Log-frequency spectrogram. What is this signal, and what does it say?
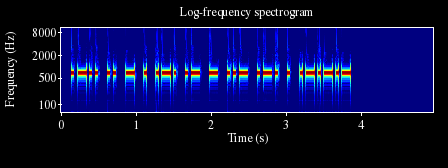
Morse code, heard as a keyed tone, about 30 wpm, 700 Hz. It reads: LITERATURE.
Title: Sentences from Top 1000 Words - Review Part 3 - 30wpm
